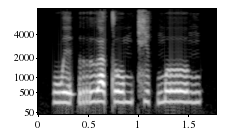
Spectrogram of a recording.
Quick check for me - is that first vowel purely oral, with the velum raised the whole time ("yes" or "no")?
yes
